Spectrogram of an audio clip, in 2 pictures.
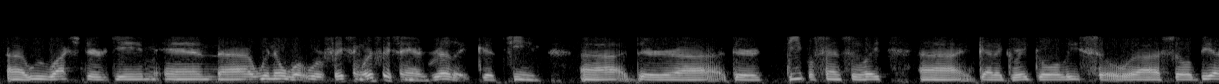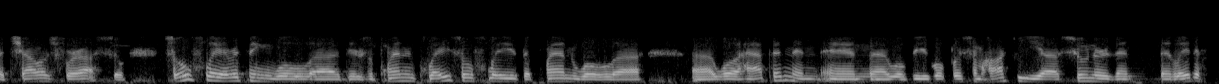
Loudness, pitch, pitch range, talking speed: -28 LUFS, 120 Hz, 115-130 Hz, 175 wpm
